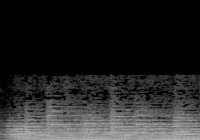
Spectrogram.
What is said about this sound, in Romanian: Mai băgați clopotele.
